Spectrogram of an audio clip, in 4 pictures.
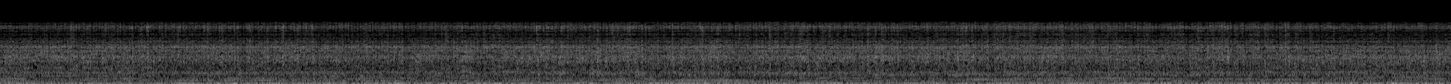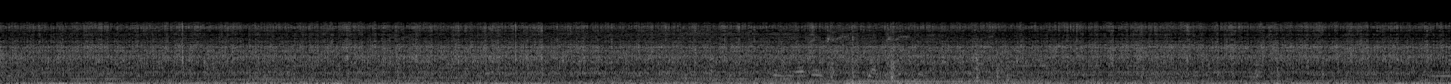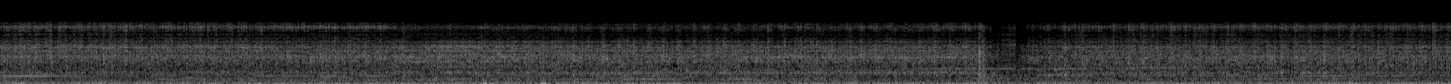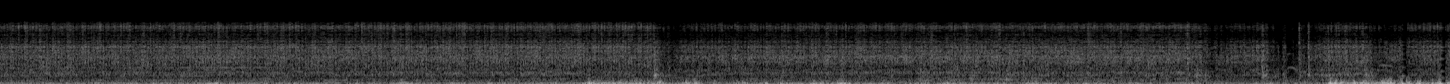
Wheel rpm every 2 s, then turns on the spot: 70, 70, 70, 70, 70, 70, 70, 70, 70, 70, 70, 70, 70, 70, 70, 70, 70, 70, 70, 50, 70, 70, 70, 70, 70, 60, 70, 50, 50.
none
